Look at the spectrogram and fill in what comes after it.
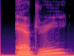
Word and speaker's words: Airdrie: Alors Airdrie, Coatbridge et Greenock. C'est ça, je les prononce sans doute assez mal, mais je vais vous laisser le faire peut-être. – Non, non, c'est très bien prononcé.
